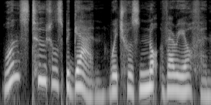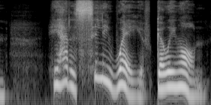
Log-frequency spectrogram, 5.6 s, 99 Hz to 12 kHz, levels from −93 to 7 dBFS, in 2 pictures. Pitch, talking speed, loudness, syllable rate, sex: 210 Hz, 170 wpm, -19 LUFS, 4.2 syllables/s, female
